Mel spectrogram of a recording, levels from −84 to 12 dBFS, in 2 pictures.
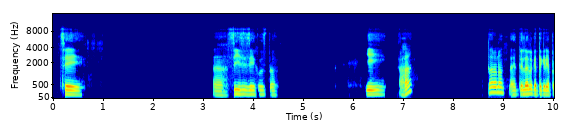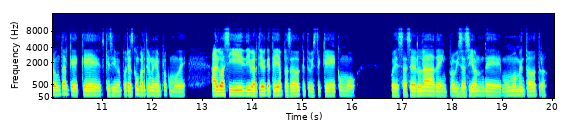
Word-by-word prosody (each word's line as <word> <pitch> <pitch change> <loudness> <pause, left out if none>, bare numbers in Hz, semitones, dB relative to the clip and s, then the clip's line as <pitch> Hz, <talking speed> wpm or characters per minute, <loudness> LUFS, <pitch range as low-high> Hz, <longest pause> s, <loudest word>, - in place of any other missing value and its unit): Sí. 135 -3 +3 2.6
Ah, 125 -2 -7
sí, 150 +6 -1 0.2
sí, 145 +1 -1
justo. 130 -3 -10 1.7
Y 140 -1 0 0.3
ajá. - - -2 1.5
No, 200 +1 +2
no, 200 -2 -1 0.2
eh, 135 - -4
te 150 +3 0
leo 150 +1 +8
lo 160 - +2
que 150 - +2
te 145 - +1
quería 140 -1 +3
preguntar, 150 +4 0
que 120 -5 -2
que 130 -1 +1
s - - -14
que - - -5
sí 130 - -4
me 125 - -6
podrías 125 0 -2
compartir 135 -1 -1
un 135 - -1
ejemplo 130 +2 -2
como 115 -4 -7
de 115 0 -4 0.5
algo 140 +2 +9
así 140 -1 +3
divertido 140 0 +4
que 145 +1 +3
te - - 0
haya 135 0 +5
pasado, 130 +1 -1
que - - -4
tuviste 120 +1 -9
que 120 0 -2
como, 120 -4 -7 0.7
pues, 120 -1 -4
hacerla 130 +2 +3
de 115 -1 0
improvisación 125 +2 -3
de 120 -2 -2
un 120 +3 -7
momento 135 -1 -2
a 125 - +1
otro. 125 - -6
130 Hz, 145 wpm, -22 LUFS, 125-140 Hz, 2.6 s, algo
